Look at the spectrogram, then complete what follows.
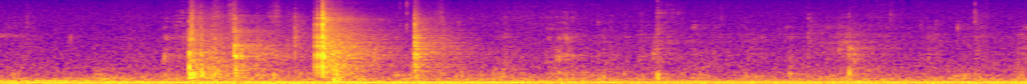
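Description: Quiet eating noises: a few sharp mouth clicks and smacks and the handling of sticky glazed chicken tenders in a paper box, the loudest click about a second and a half in, over a steady low hum.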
